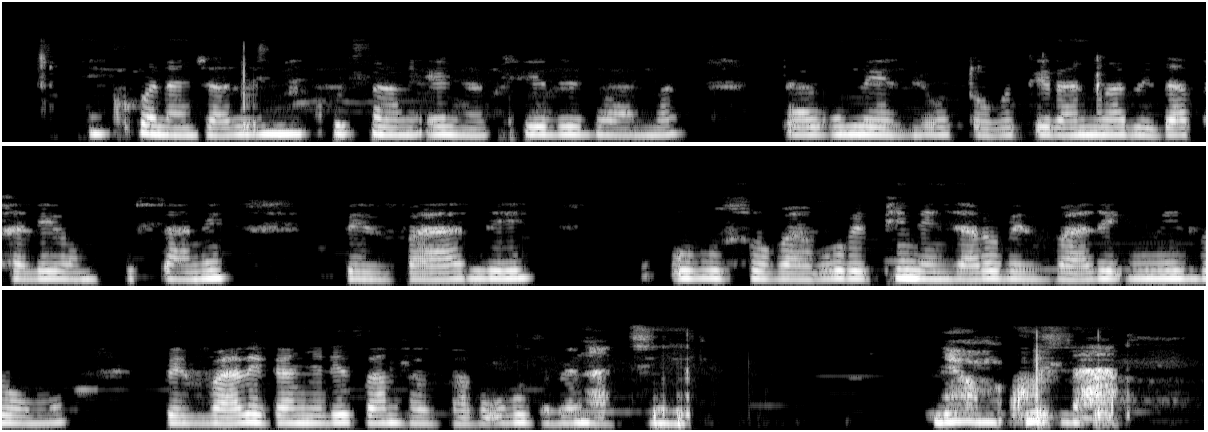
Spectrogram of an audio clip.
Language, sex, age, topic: North Ndebele, female, 25-35, health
